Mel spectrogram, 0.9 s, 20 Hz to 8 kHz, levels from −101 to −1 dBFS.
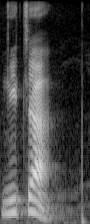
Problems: none marked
